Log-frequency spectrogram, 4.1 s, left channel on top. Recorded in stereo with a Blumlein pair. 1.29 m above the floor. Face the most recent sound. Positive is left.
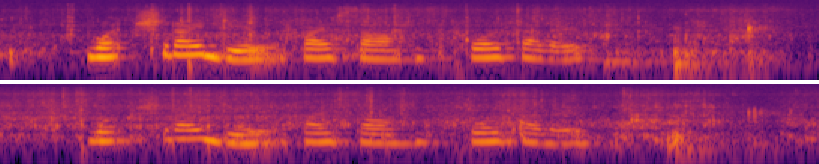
turn(degrees=45)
